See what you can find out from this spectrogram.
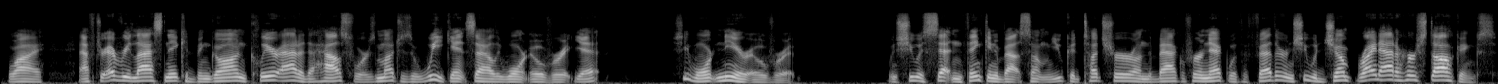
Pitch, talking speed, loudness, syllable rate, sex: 150 Hz, 235 wpm, -20 LUFS, 5.8 syllables/s, male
